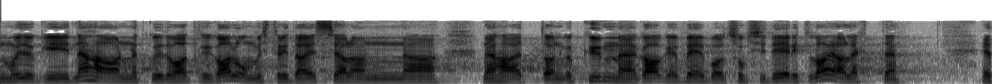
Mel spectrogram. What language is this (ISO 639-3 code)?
est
